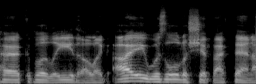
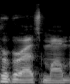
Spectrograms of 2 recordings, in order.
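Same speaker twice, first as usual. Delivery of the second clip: plain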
